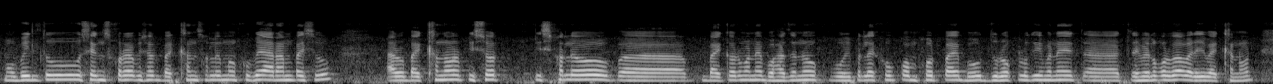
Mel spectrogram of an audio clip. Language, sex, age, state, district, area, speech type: Assamese, male, 30-45, Assam, Nalbari, rural, spontaneous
